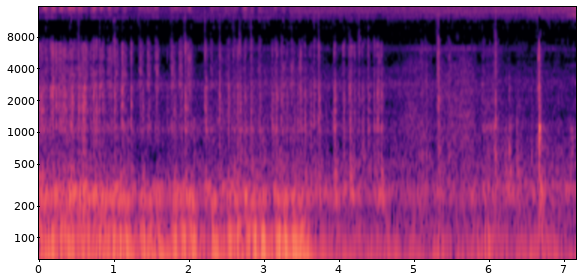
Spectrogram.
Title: Prusa MK3s xaxis clicking noise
